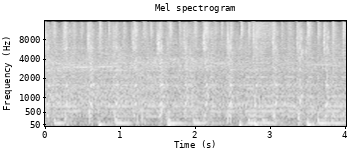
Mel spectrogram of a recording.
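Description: Pagode (samba) band music with a steady beat of deep drum hits under fast, busy high percussion and pitched instruments.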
